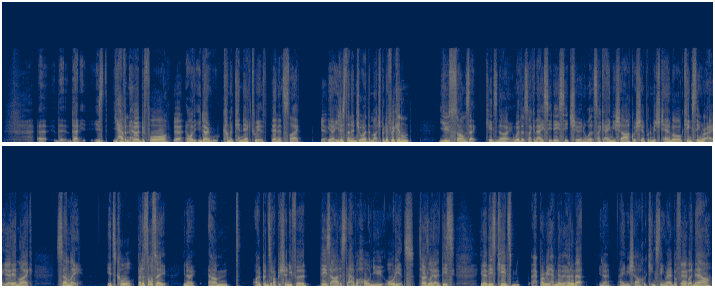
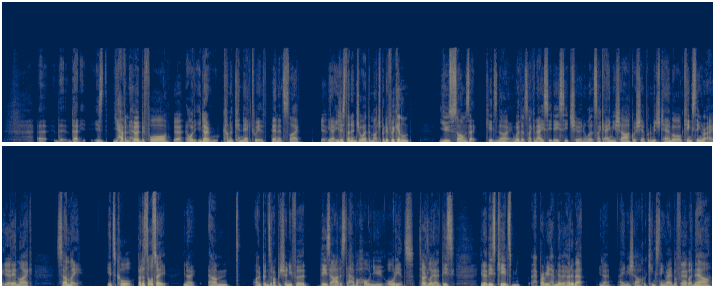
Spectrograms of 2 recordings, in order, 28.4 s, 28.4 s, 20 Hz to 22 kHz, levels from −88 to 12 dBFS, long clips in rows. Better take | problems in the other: second | distortion; slight; 9 dB below the speech

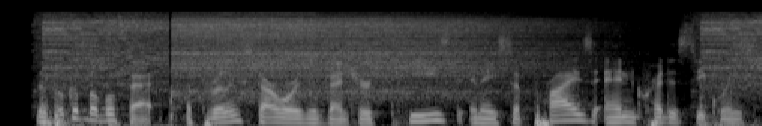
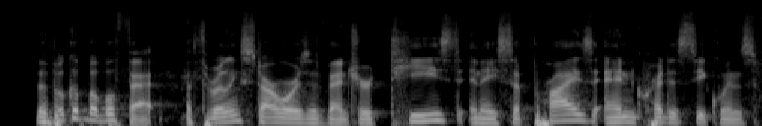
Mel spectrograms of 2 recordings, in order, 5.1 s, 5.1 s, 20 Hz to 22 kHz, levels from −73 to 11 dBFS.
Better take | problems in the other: second | hiss; loud; throughout; as loud as the speech

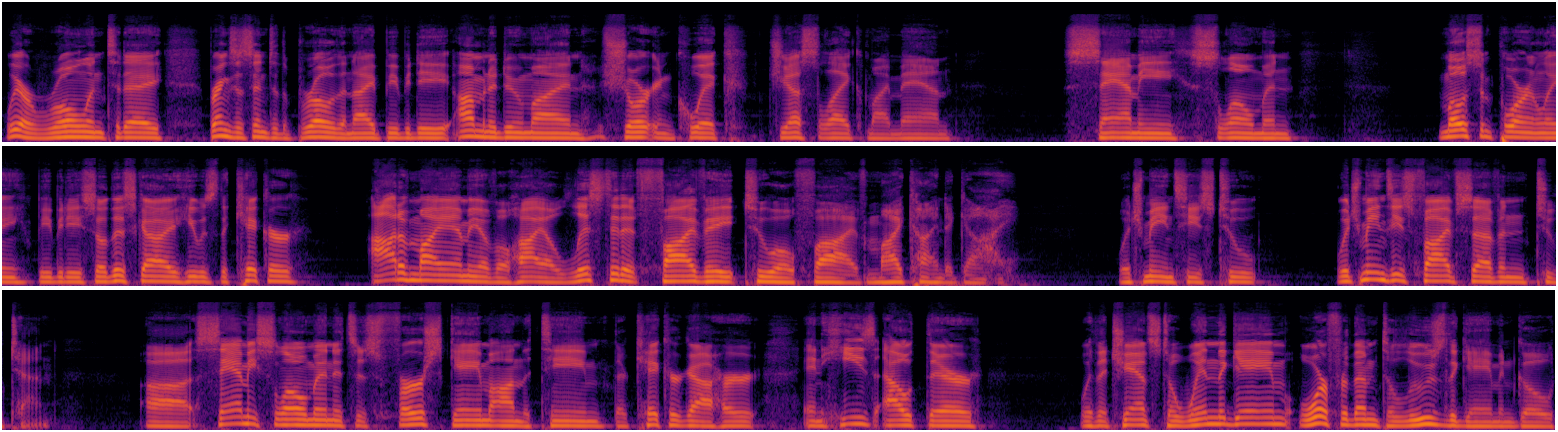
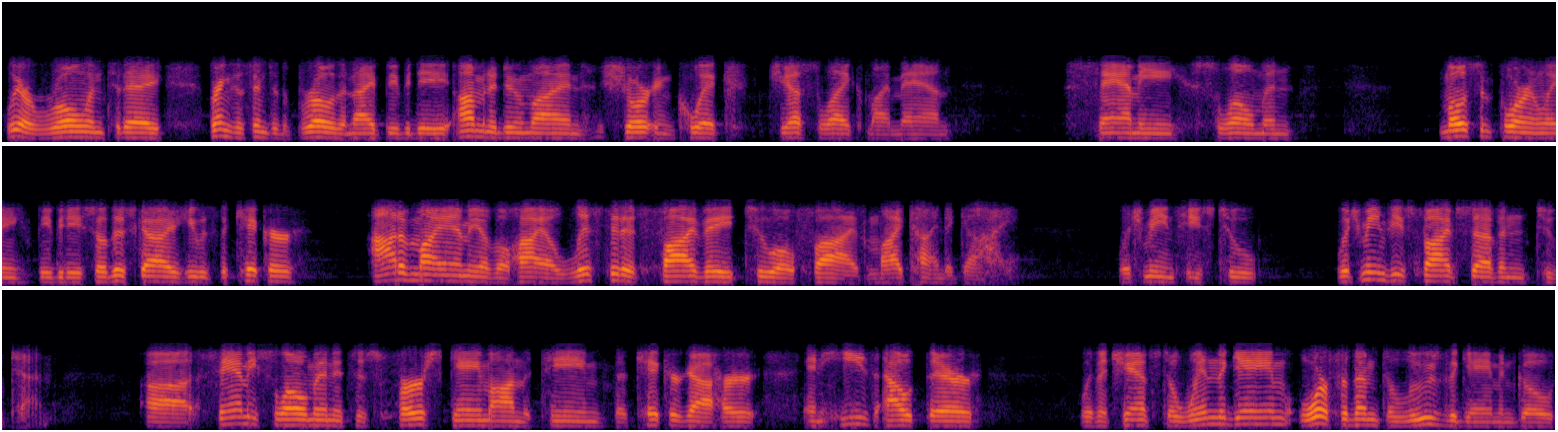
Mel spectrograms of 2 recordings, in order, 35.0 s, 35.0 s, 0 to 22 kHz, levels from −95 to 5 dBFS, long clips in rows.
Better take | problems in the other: first | phone-call audio; poor line; nothing above 3.5 kHz

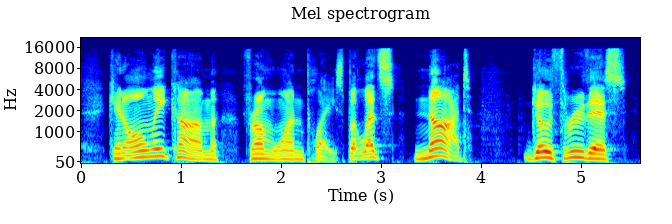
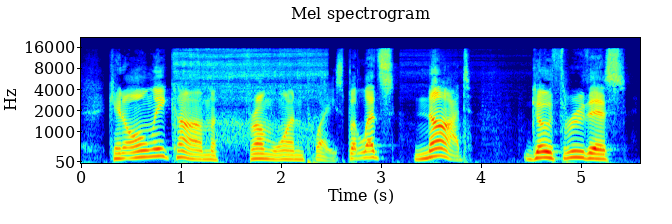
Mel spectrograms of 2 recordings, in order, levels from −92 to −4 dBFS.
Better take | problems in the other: first | hiss; noticeable; from 1 to 2.5 s and from 3 to 5 s; 20 dB below the speech

